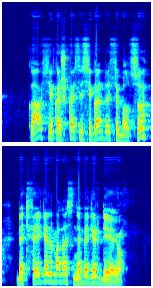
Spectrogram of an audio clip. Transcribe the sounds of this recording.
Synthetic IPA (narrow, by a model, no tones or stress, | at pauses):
klˠɑˑʊsʲeːkɐʃkɐsisʲɪɡɐnd̪oːsʲɪbɐlˠsʊ | bʲɛt̪fʲɛɪɡʲɛlʲmɐnɐsnʲɛbʲɛɡʲɪɾʲd̪ʲeːjoː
